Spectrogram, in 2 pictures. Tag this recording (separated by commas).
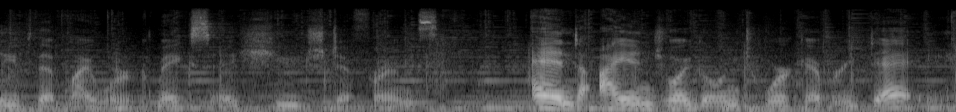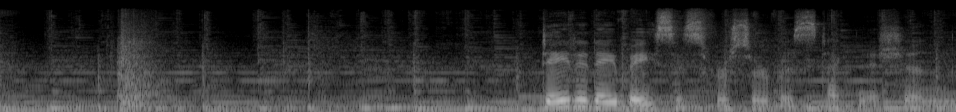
Music, Speech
